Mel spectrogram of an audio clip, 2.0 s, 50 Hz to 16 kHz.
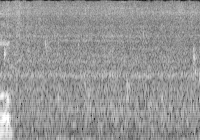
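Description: A 12 V HHO electrolyser fizzing steadily as its current is turned right up: hydrogen-oxygen gas bubbling out of a weak sodium hydroxide electrolyte, with a faint low hum underneath.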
